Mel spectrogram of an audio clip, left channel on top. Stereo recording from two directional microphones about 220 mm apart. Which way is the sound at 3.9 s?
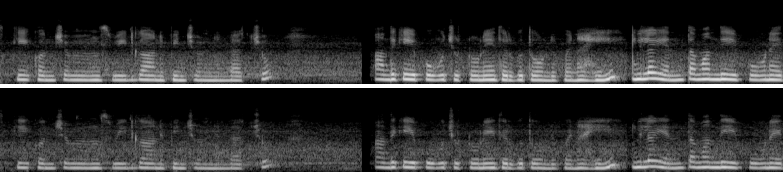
20° left (ahead or behind).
